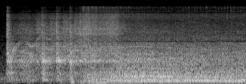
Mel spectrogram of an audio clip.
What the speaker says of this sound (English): Go ahead, start the engine.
